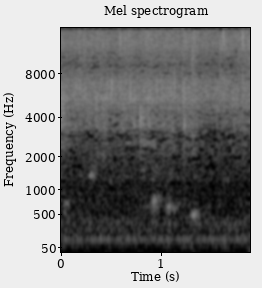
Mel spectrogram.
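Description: Hot water pours steadily into a pan while masala upma is being made, a continuous hissing rush that stays even from start to finish, fairly quiet and alone.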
